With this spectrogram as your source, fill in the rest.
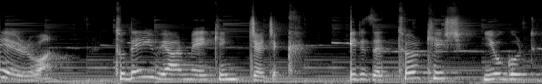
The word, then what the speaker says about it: Cacık: With the refreshing ingredients in it, cacik. Yes, this is how we pronounce it.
